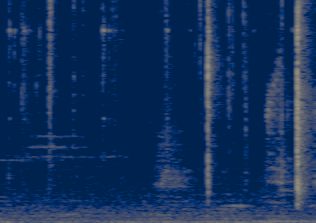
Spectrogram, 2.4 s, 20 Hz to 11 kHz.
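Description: Metal link bracelet of a Casio LTP1310 women's watch clinking lightly as the watch is turned over in the hands: a few small metallic clicks, the sharpest about a second and a half in.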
